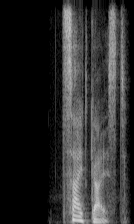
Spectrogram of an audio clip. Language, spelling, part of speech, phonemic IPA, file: German, Zeitgeist, noun, /ˈtsaɪ̯t.ɡaɪ̯st/, De-Zeitgeist.ogg
- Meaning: spirit of the age; zeitgeist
